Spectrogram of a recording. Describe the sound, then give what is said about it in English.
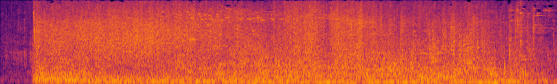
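A house collapsing with a boom: a loud, dense crash and rumble erupts suddenly after a brief quiet moment. It holds steady for about five seconds, then tails off slightly at the end, with no talk. “The house fell down and went boom.”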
